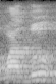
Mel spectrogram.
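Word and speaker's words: وَضوء: Wadu bukan wudu. Bedakan wudu perbuatannya, wadu airnya.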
